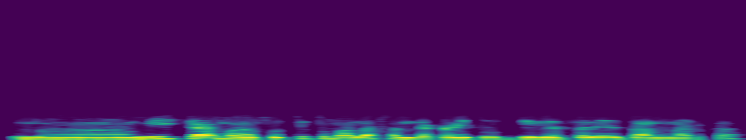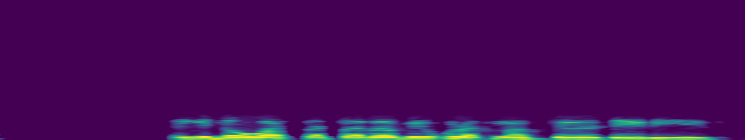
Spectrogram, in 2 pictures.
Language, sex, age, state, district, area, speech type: Marathi, female, 45-60, Maharashtra, Nagpur, urban, conversation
